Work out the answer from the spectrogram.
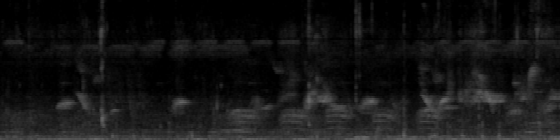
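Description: Faint sounds of eating chicken curry and rice by hand: chewing, with many short high chirp-like squeaks and a few sharp clicks, busiest in the second half.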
